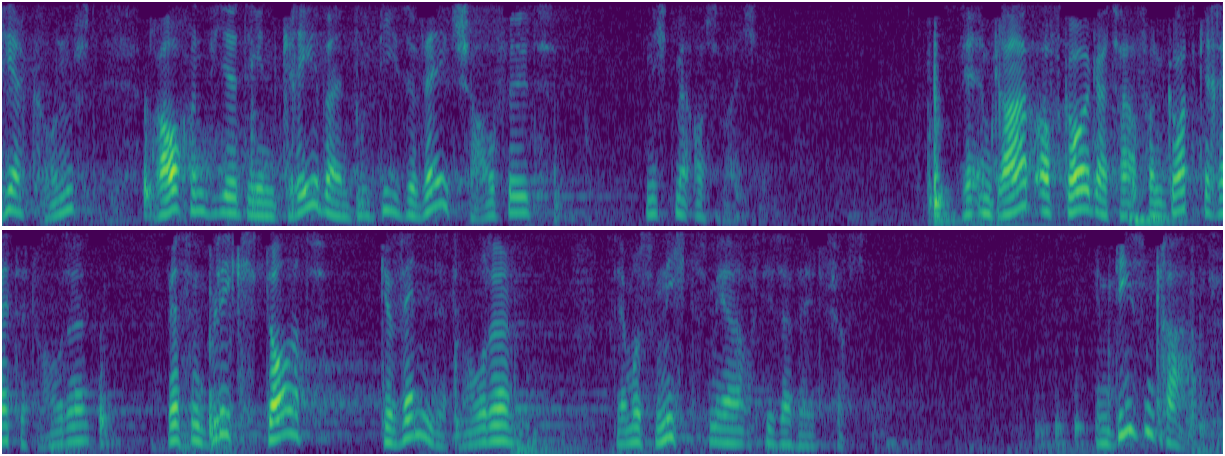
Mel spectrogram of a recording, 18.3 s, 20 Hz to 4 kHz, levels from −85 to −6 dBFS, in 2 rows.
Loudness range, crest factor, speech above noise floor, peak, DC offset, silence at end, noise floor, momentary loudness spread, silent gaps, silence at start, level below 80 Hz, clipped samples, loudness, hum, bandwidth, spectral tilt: 11 LU; 24 dB; 31 dB; -12 dBFS; under 0.1%; 0 s; -65 dBFS; 22 LU; none; 0 s; -60 dBFS; under 0.1%; -34 LUFS; none; 4 kHz; -6.5 dB/octave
